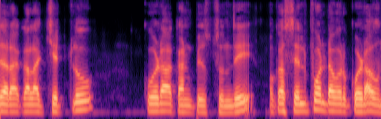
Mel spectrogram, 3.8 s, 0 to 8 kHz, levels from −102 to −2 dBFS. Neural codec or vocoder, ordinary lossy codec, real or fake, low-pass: codec, 16 kHz, 4 kbps, X-Codec, WavLM features, trained on Multilingual LibriSpeech; none; fake; none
